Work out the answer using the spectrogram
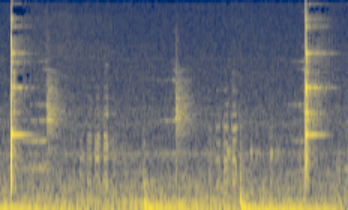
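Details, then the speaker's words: Ring test on a new grinding wheel resting on a finger, tapped with a sturdy tool: a dull, muffled ring that dies quickly, meaning the wheel is most likely cracked and should not be used. "if the ring you hear from tapping the wheel is somewhat dull and muffled like this"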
